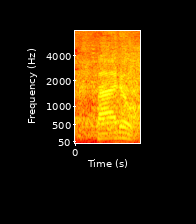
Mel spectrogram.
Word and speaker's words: Phideaux: You spell that P-H-I-D-E-A-U-X, Fido.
